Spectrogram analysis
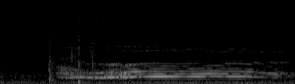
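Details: Blue Bay Shepherd female, pet dog prompted to vocalize: a short wavering howl-whine about two seconds long, beginning after a soft thump, holding a level tone with a slight rise and fall, quiet room behind.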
